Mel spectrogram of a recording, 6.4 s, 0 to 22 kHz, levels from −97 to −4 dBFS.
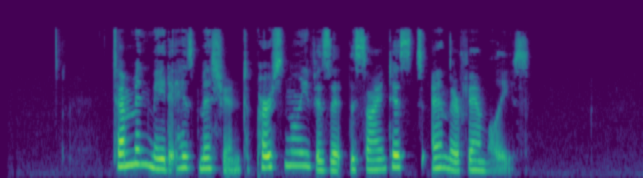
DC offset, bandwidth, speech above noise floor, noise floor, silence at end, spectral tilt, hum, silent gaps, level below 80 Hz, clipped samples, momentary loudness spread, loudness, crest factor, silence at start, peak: under 0.1%; 11.5 kHz; 48 dB; -78 dBFS; 1.15 s; -4 dB/octave; none; none; -78 dBFS; under 0.1%; 13 LU; -30 LUFS; 20 dB; 1.15 s; -10 dBFS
